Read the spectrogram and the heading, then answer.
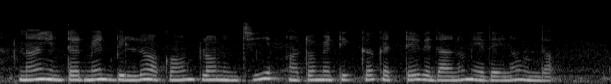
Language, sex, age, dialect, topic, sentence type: Telugu, female, 18-24, Utterandhra, banking, question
